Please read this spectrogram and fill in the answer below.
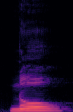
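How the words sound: The pitch stays flat across the word. "level tone"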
